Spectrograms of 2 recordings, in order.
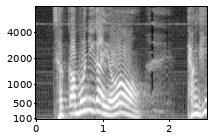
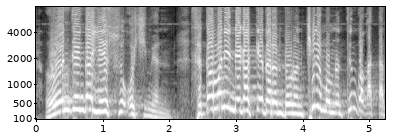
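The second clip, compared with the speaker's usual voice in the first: solemn quote; 4 semitones higher, 3 dB louder than usual. Retold or imitated. Quoting scripture solemnly.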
